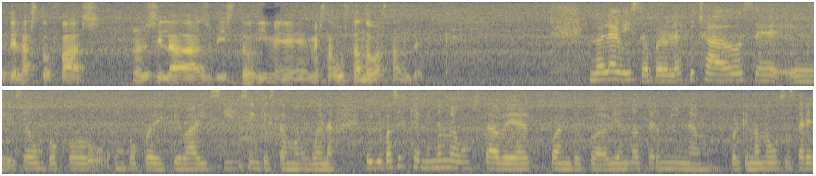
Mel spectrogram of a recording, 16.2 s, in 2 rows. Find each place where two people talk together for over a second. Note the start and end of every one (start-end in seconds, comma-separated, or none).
none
